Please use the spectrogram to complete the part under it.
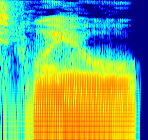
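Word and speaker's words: phronéo (φρονέω): Le mot grec pour penser ou sentiment ici, c'est phronéo, on le prononce phronéo,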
